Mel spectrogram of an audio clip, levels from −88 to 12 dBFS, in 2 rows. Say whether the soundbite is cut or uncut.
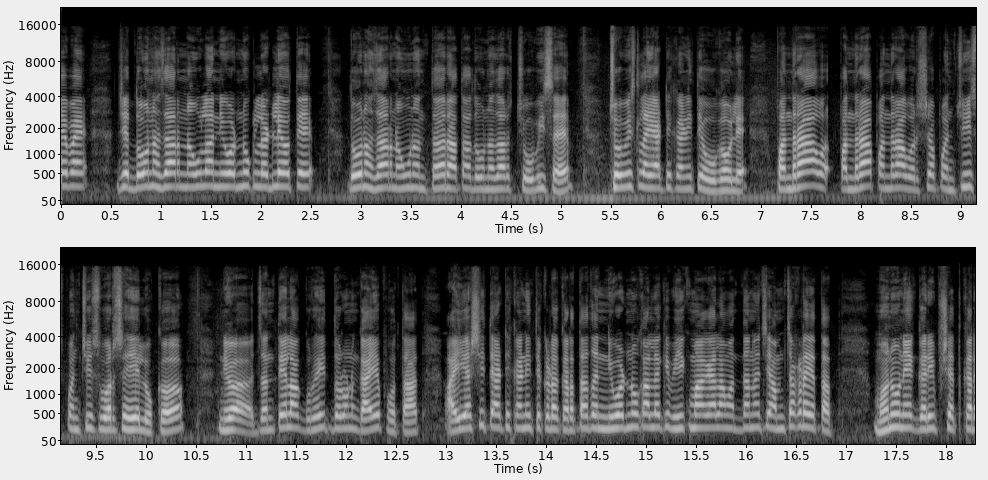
uncut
